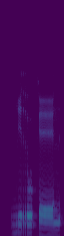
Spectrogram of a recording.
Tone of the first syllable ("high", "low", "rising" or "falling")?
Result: high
